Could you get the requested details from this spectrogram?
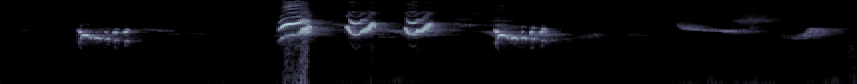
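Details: Kacer, the Oriental magpie-robin, giving a lure song to prompt a listless kacer to answer; a buzzy note, then a series of sharp looping chirps and a short downslurred whistle.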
